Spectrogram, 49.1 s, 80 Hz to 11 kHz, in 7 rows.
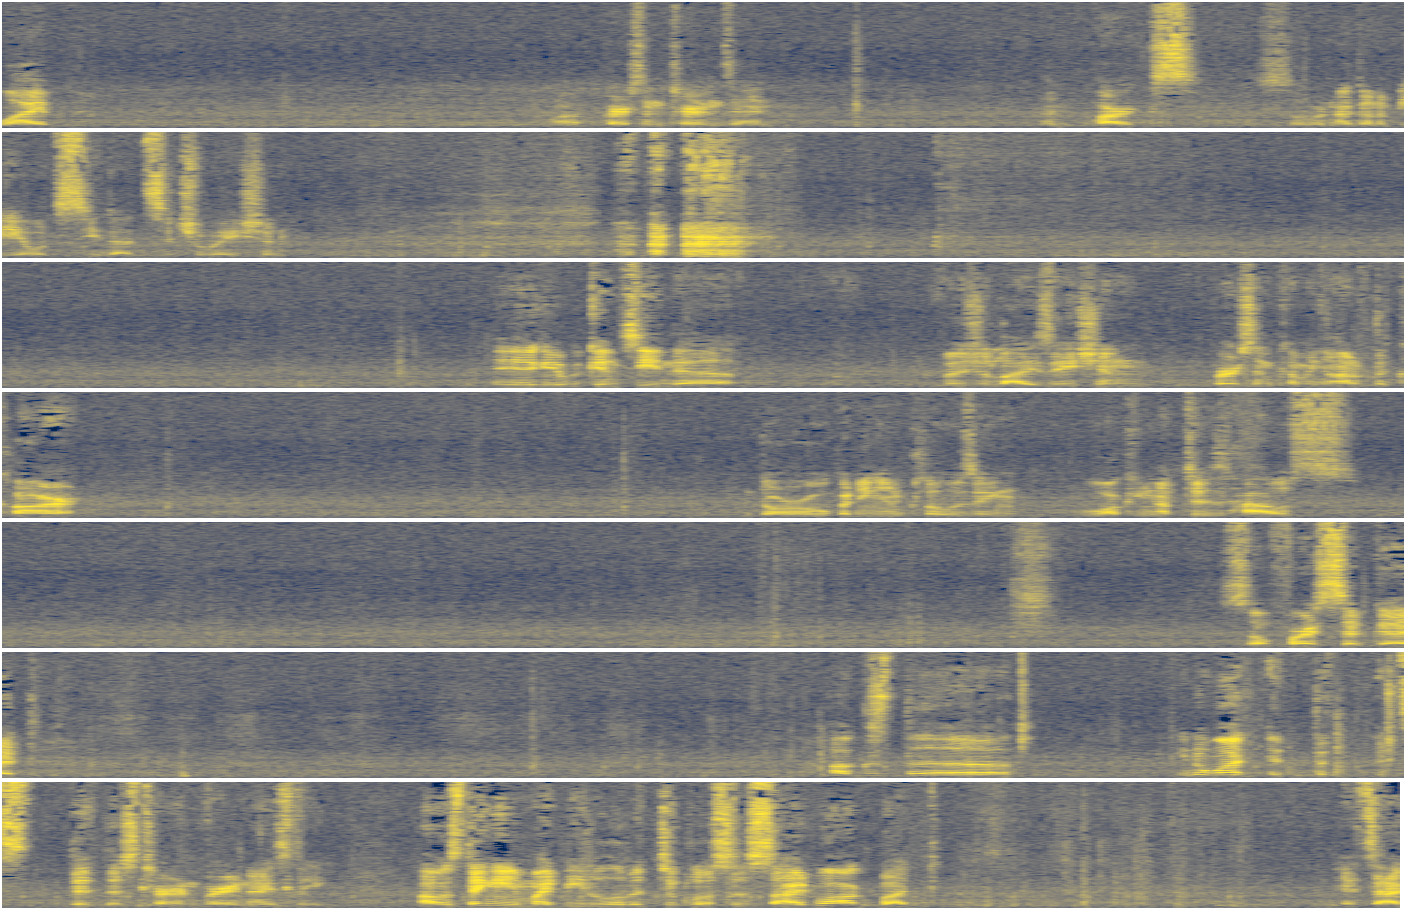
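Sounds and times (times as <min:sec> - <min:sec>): car road noise hum: 0:00.0 - 0:49.0
man clearing throat: 0:10.1 - 0:11.0.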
